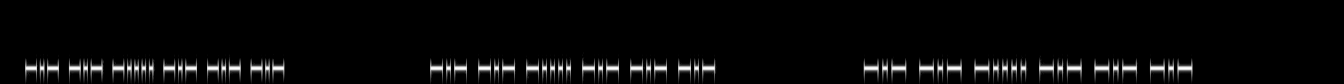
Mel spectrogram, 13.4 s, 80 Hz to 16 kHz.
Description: Morse code, heard as a keyed tone, about 30 wpm, 700 Hz. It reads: KK6KKK KK6KKK KK6KKK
